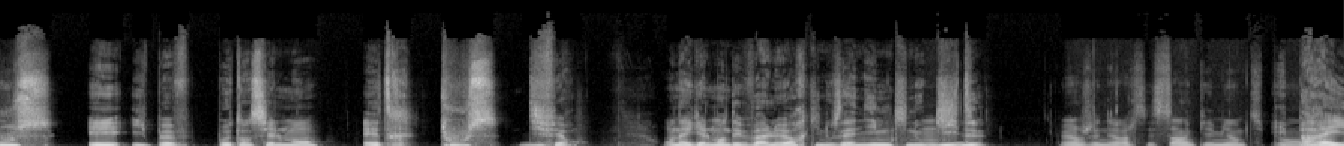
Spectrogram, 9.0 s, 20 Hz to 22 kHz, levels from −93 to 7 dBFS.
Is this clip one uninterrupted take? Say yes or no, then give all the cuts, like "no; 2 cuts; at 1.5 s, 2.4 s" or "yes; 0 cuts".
yes; 0 cuts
